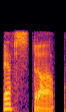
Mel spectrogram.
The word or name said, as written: f-stop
